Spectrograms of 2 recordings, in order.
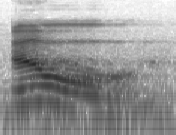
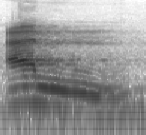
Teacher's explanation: tiga-tiga huruf ni hujung lidah dinaikkan ke langit-langit atas bahagian depan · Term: Lam, nun dan ra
